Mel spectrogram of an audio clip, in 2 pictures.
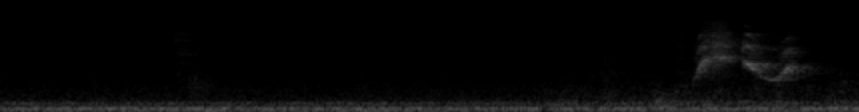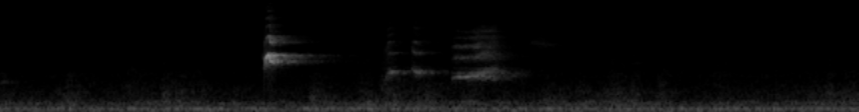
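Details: Pet caique parrot, shown singing, laughing, swearing and dancing, giving scattered short calls: a rough downward chatter, a sharp high squawk, then two clipped buzzy notes, with long quiet gaps and low room hum.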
